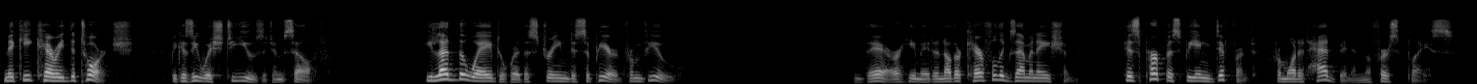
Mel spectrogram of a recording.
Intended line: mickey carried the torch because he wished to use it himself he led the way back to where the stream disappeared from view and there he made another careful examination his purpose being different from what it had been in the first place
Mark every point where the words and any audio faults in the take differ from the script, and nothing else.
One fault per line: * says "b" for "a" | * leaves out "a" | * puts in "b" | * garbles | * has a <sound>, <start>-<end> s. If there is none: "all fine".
* leaves out "back"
